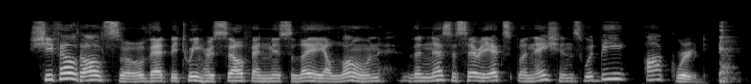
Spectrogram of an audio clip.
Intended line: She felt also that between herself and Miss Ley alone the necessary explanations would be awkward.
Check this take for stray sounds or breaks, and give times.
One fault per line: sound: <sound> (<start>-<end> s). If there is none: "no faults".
sound: cough (7.2-7.4 s)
